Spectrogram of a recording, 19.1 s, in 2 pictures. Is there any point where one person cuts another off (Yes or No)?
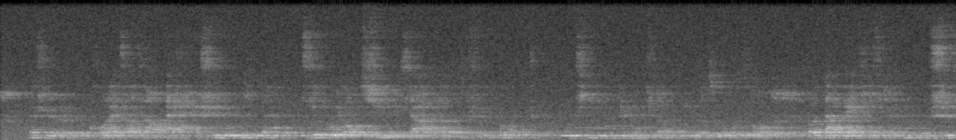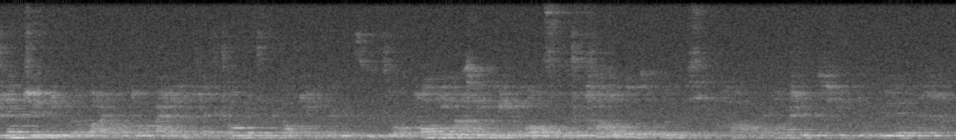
Yes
